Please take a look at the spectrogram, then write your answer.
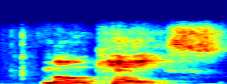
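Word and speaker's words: Mokase: Mo case.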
